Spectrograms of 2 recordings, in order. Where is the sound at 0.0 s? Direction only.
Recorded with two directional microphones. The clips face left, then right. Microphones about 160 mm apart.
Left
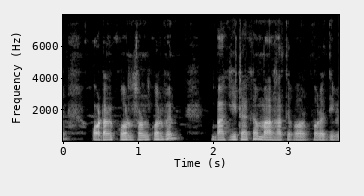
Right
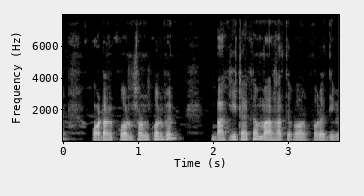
10° right (ahead or behind).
